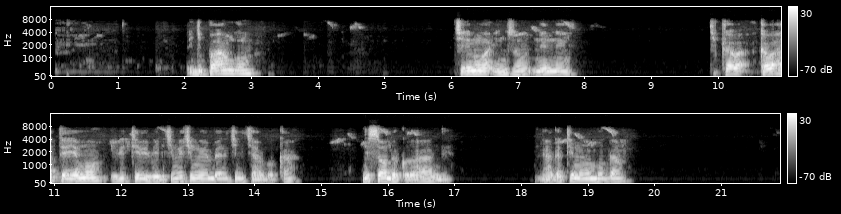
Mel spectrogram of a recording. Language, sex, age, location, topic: Kinyarwanda, female, 18-24, Nyagatare, agriculture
